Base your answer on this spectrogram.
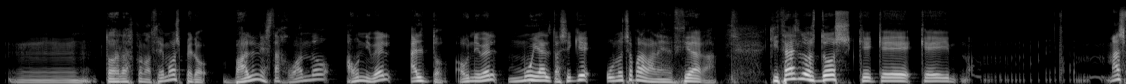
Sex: male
